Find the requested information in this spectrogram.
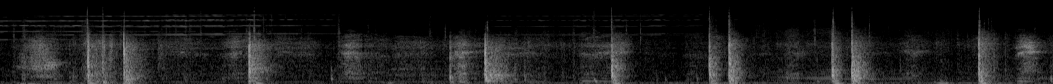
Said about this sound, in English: Here now is Dalton takes out his rage on a punching bag as Wade tries to dissuade him from facing off against Wesley's fierce lieutenant, Jimmy.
